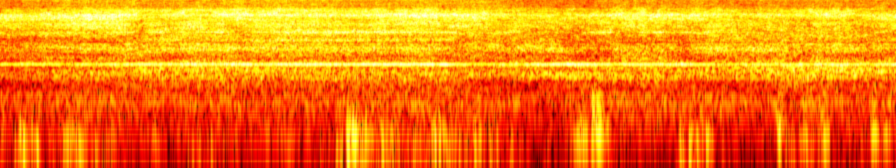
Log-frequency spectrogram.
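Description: Hair dryer blowing hot air onto leather boots to soften them, a loud continuous whooshing roar with a steady whine, close by and unbroken, with faint handling knocks underneath.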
